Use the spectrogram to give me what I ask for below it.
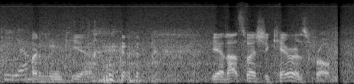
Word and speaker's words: Barranquilla: Barranquilla, ¿cómo se dice? Barranquilla.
